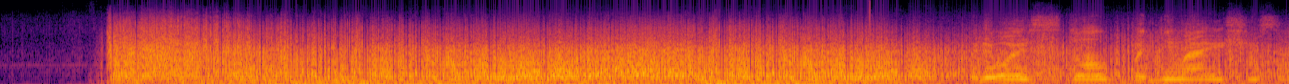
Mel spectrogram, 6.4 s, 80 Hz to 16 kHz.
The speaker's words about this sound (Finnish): Бомба приближается к точке взрыва. Высота 4000 метров. Осталось три секунды. Две, одна,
